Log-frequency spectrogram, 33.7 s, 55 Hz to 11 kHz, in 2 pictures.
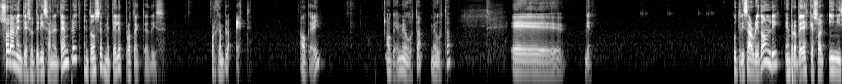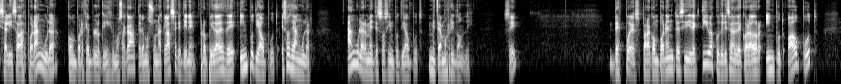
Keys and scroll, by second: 12.7 scroll, 22.4 Escape, 27.4 scroll.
